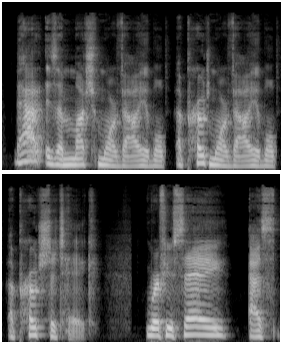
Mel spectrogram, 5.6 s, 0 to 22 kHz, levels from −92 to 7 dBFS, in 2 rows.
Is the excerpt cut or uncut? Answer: cut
